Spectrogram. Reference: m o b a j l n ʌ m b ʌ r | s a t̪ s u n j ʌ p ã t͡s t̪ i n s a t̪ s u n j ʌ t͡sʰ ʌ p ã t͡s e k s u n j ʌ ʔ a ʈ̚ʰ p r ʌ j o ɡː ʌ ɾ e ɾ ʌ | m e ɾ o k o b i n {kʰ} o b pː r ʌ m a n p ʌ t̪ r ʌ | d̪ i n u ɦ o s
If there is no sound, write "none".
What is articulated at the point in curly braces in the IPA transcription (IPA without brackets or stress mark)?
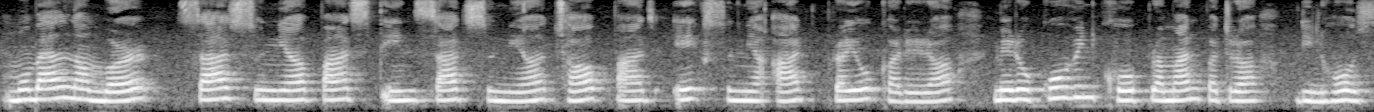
kʰ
